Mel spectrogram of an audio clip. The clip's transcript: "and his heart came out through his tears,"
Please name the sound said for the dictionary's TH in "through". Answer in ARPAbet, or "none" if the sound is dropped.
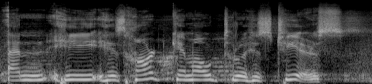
T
